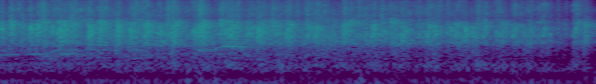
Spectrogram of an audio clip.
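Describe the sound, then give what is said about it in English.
A church audience at a baptism service applauds and cheers steadily for several seconds for leaders of the Gippsland campus, a dense, even wash of clapping that holds a constant loudness throughout, with no voices standing out. “Let's give these guys a big cheer.”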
